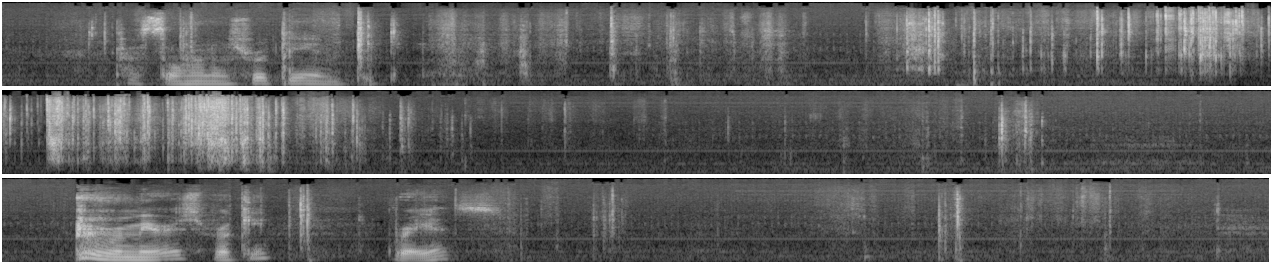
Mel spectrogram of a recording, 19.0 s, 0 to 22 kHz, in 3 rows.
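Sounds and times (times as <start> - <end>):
foil wrapper crinkling and tearing: 2.1 - 9.3.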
